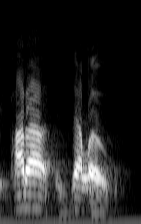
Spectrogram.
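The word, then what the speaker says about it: parazelo (παραζηλόω): The Greek word is parazelo. The A-R-A, a preposition, and zelo, Z-E-L, O-O, long E, long last O.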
